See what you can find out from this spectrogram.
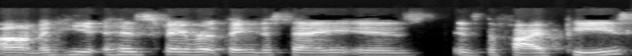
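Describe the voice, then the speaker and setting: This woman has an ordinary speaking voice. Her pitch is fairly low and her intonation fairly even. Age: 30s. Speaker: former lacrosse player and league executive. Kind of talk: casual interview. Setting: video call.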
